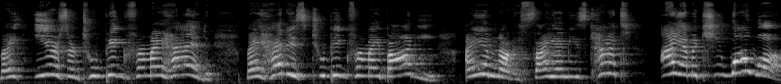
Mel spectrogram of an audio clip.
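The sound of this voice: A woman uses a put-on character voice in a Spanish accent at an extremely high pitch. She keeps a moderate pace.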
